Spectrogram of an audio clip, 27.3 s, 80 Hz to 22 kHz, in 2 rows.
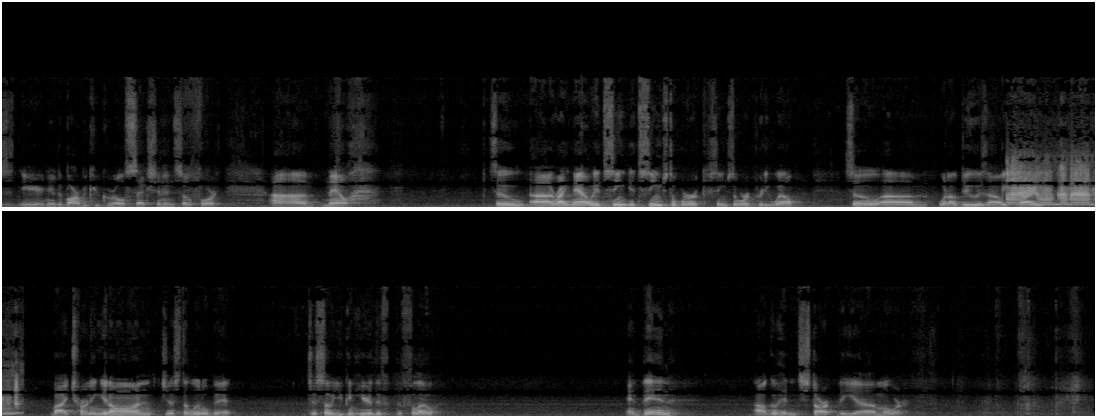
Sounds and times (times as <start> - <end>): Speech: 0.0 - 2.8, 3.4 - 4.8, 6.1 - 10.0, 10.6 - 16.6, 17.5 - 19.2, 21.5 - 22.3, 23.1 - 25.1.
